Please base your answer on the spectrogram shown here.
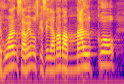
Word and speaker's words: Malco: sabemos que se llamaba Malco, y no estoy pronunciando Marco mal, es que se llamaba Malco con L.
